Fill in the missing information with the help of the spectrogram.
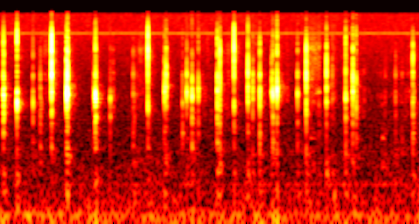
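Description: Long acrylic nails tap rapidly on the edge of a small, thin purple cardboard shopping tag held edge-on between both hands. The result is a quick stream of sharp, dry, bright clicks with almost no ring, over a steady low rumble.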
